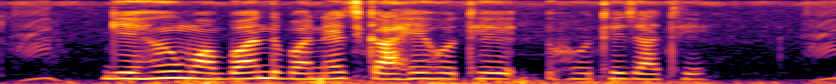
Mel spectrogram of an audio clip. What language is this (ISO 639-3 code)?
hne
